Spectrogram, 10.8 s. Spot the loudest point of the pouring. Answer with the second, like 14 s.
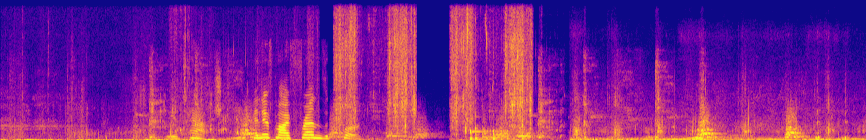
6 s.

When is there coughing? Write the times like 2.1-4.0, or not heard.
1.6-3.1, 6.5-8.7.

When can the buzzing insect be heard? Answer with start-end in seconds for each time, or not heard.
not heard.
